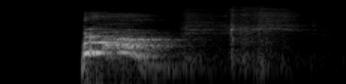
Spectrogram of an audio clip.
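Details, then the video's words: Beagle named Pauly howling at the neighbours in one of his first howls: a loud, harmonic, wavering cry that starts abruptly, slowly fades over about a second, then a softer second note trails off. "Pauly's first howl"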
